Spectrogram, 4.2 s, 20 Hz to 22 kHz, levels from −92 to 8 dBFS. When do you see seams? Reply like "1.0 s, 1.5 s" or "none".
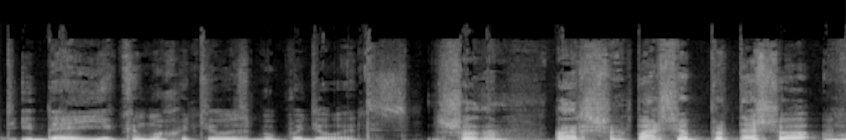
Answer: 2.1 s, 3.1 s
